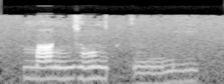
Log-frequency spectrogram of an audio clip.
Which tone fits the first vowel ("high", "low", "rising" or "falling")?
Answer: high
